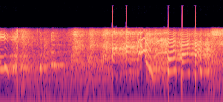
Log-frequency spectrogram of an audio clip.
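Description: A dog yips and whimpers several times amid background chatter and movement, with short sharp barks near the end.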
